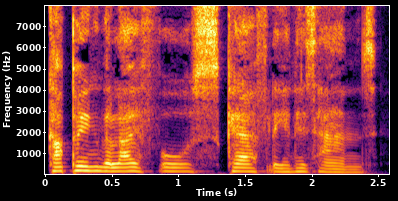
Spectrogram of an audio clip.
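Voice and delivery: ordinary delivery

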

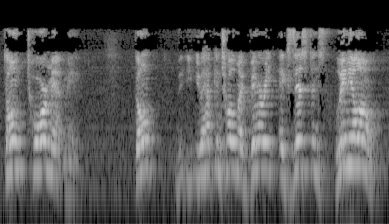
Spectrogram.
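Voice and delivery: loud, high protest; upset. Acted. Demon protesting to Christ, very upset and loud. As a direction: shout to be left alone. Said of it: "That's why he's so upset at this point".

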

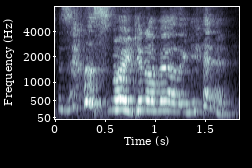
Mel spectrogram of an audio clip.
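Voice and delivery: high, loud and laughing; real amazed outburst through laughter; giddy shock. Real, not acted. Friend amazed at smoke from the can, giddy shock.

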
